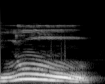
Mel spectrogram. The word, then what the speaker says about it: nous: I say nous. S, I will not pronounce it.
